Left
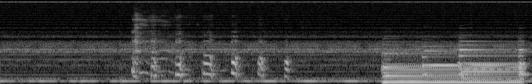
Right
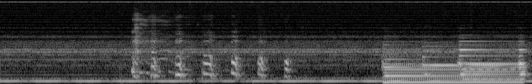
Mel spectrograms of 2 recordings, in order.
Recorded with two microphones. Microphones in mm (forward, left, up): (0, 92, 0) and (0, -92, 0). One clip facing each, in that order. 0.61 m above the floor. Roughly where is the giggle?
Centre.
